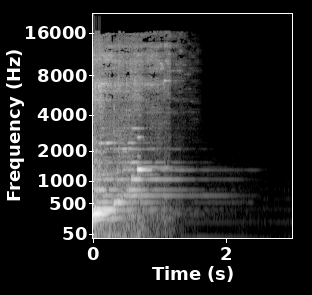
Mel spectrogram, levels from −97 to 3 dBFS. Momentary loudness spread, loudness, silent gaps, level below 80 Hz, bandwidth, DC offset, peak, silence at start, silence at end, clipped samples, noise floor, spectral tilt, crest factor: 15 LU; -15 LUFS; none; -50 dBFS; 17 kHz; under 0.1%; 0 dBFS; 0 s; 1.85 s; under 0.1%; -85 dBFS; -2 dB/octave; 16 dB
